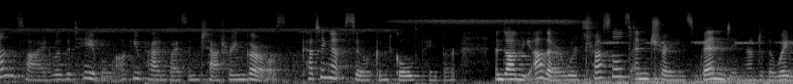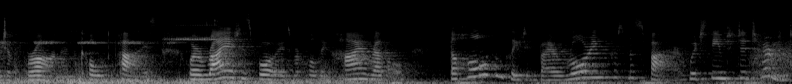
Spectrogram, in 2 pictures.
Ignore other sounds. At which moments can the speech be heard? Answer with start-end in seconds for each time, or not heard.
0.0-15.8.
